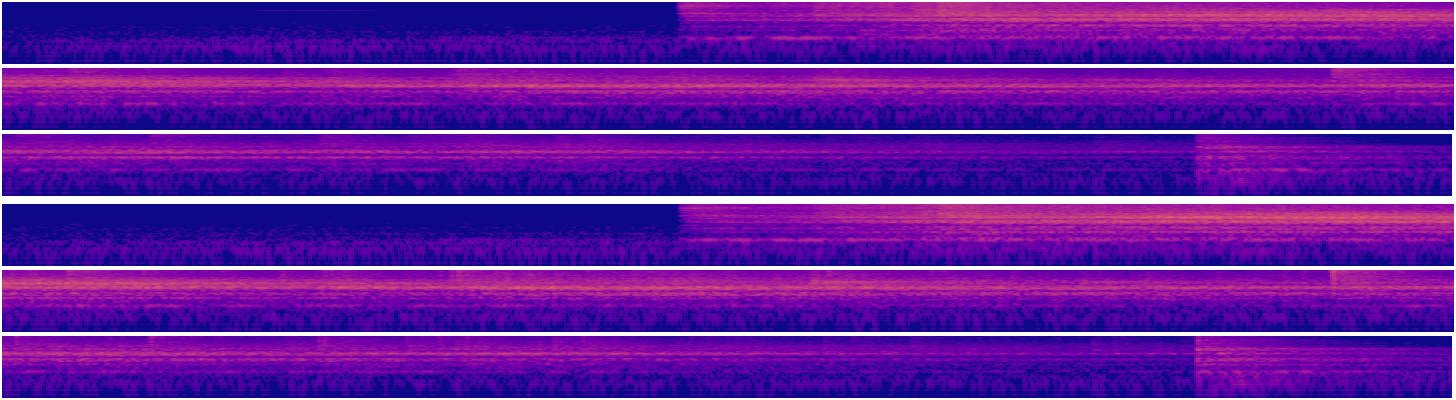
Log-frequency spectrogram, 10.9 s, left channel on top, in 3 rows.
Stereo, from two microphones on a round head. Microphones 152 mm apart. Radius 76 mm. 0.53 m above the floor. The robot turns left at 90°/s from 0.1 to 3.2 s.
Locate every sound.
1.7 s frying: 65° left (ahead or behind), 0.5 m; by 10.3 s 35° right (ahead or behind), 0.5 m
